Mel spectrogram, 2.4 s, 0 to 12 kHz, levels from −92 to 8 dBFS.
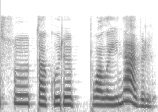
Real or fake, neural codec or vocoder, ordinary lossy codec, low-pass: real; none; Opus, 64 kbps; 7.2 kHz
